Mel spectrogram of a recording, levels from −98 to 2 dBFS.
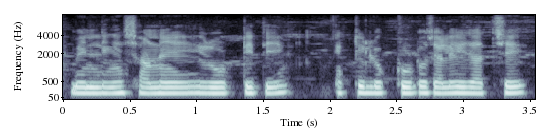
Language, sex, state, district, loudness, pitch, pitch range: Bengali, male, West Bengal, Cooch Behar, -14 LUFS, 155 Hz, 150-160 Hz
